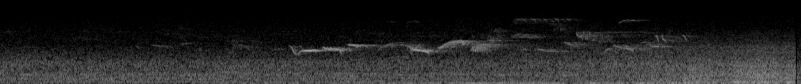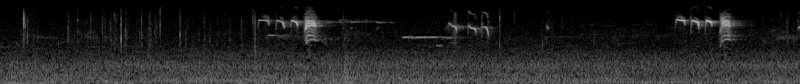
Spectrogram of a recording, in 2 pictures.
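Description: Birds chirping over a steady outdoor background hiss. There are scattered softer chirps in the first half, then three quick runs of rapid, high-pitched chirps in the second half, the loudest sounds.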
